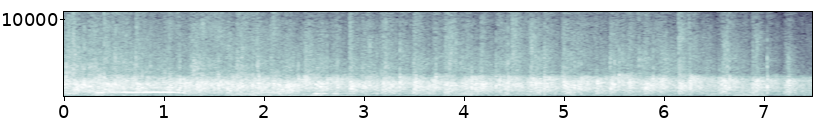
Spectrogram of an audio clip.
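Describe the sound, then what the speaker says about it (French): A church congregation applauds loudly and steadily, mixed with cheering voices and a brief high whistle or cry, the clapping fading only slightly toward the end. "Est-ce qu'on peut acclamer le Seigneur"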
